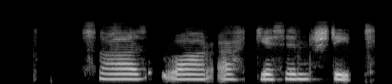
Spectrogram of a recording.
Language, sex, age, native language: Icelandic, male, 8, Icelandic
